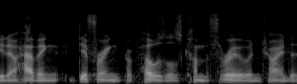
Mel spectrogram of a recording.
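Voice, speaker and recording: A man with a plain, everyday voice and an American accent, fairly low in pitch with fairly even intonation, in a very clean recording over a silent background. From United States. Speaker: audience member. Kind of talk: audience question.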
